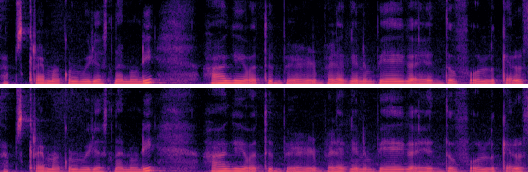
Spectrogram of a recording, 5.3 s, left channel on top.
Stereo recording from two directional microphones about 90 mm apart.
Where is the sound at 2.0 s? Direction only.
35° left (ahead or behind).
